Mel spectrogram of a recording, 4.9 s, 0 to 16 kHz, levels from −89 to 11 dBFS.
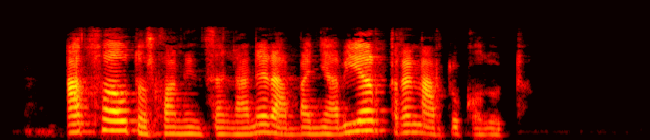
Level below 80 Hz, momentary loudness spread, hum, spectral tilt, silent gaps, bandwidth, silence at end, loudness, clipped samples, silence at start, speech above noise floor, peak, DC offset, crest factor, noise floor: -70 dBFS; 16 LU; none; -4 dB/octave; none; 7.8 kHz; 0.95 s; -23 LUFS; under 0.1%; 0.5 s; 63 dB; -2 dBFS; under 0.1%; 24 dB; -87 dBFS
